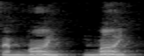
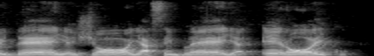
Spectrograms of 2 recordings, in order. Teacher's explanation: o ditongo aberto é aquele que na pronúncia sai todo o som pela boca nada pelo nariz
